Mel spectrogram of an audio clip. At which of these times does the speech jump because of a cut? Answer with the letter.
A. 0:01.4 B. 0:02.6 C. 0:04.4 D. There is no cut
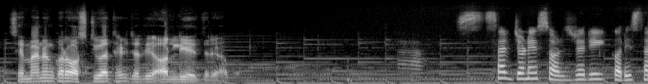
D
